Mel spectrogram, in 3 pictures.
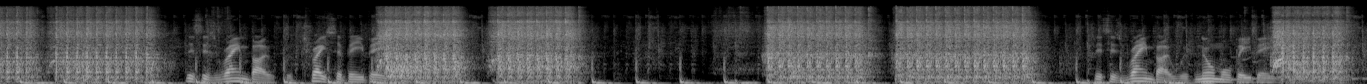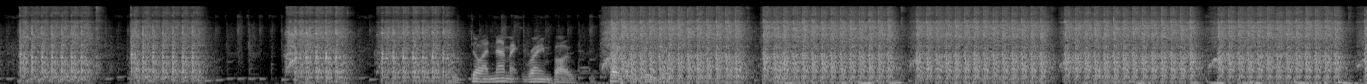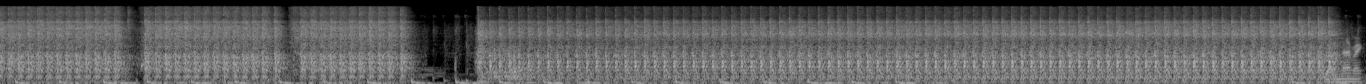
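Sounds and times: airsoft gun firing full auto: 0.0 - 1.8, 3.8 - 5.9, 7.6 - 10.5, 12.7 - 15.8, 16.5 - 18.3, 19.7 - 31.5, 32.1 - 40.8.

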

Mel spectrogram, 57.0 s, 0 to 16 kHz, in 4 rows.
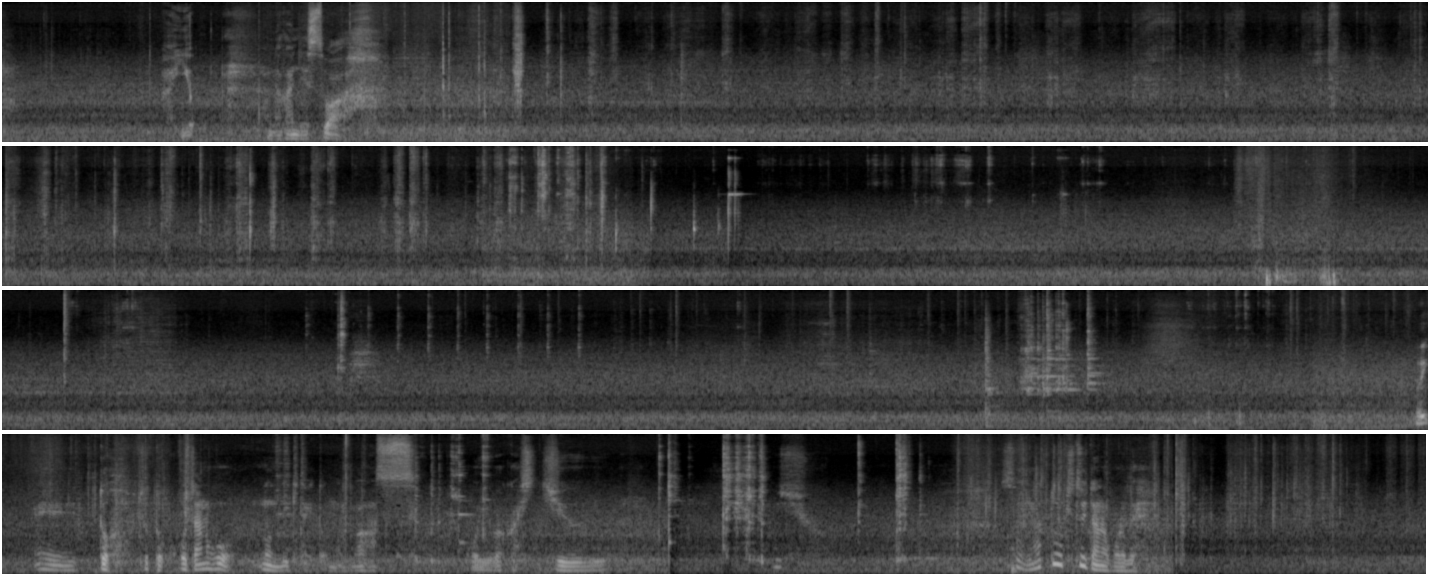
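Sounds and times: knife shaving wood: 3.7 - 20.4.

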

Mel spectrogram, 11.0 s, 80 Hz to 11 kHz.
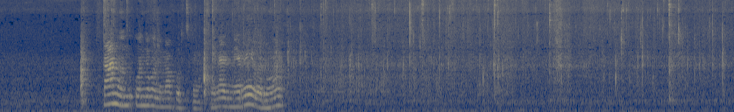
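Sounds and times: hot oil sizzling: 3.0 - 11.0
crackles and pops in oil: 4.2 - 11.0.

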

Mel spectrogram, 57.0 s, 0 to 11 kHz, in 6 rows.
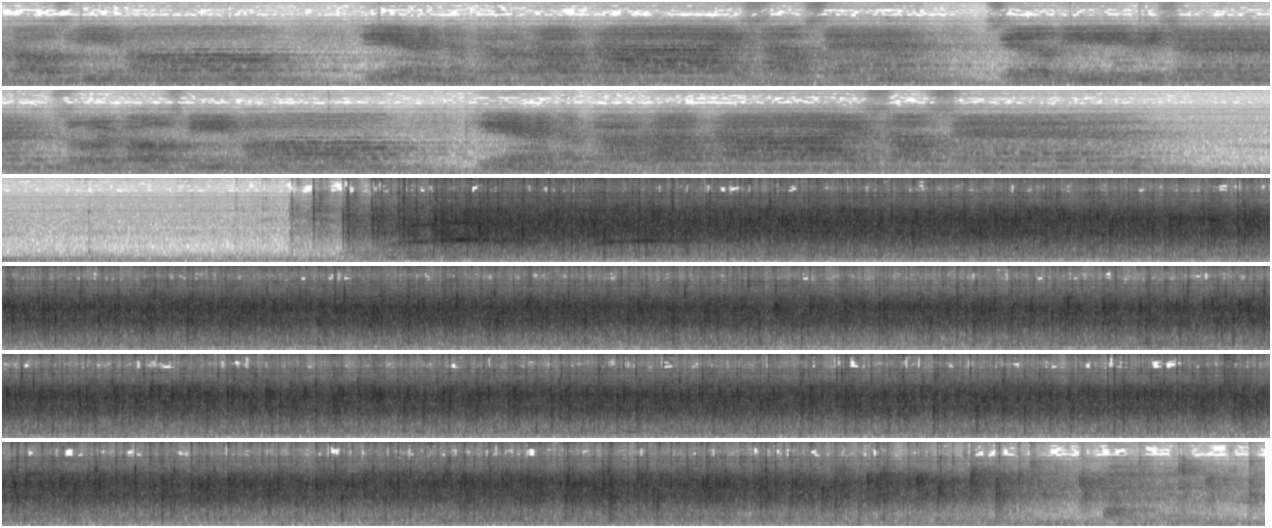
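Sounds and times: audience applauding: 21.2 - 57.0.

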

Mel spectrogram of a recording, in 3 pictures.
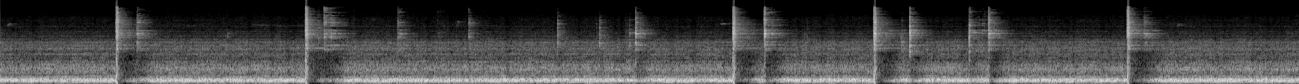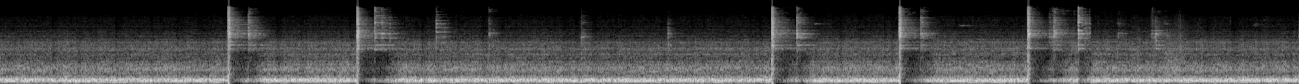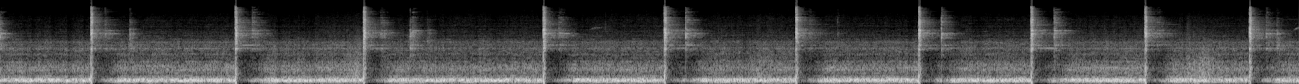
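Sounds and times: steady low hum: 0.0 - 38.9
hammer striking metal on anvil: 1.1 - 1.6, 3.0 - 4.9, 5.6 - 6.6, 7.3 - 8.1, 8.7 - 10.2, 11.2 - 11.7, 15.2 - 15.7, 16.5 - 18.1, 19.6 - 19.8, 20.7 - 21.2, 22.0 - 22.5, 23.2 - 24.9, 25.9 - 26.2, 26.8 - 27.5, 28.3 - 28.8, 29.6 - 30.4, 31.4 - 31.8, 32.6 - 33.1, 33.9 - 34.5, 35.1 - 35.7, 36.3 - 36.8, 37.4 - 38.9.

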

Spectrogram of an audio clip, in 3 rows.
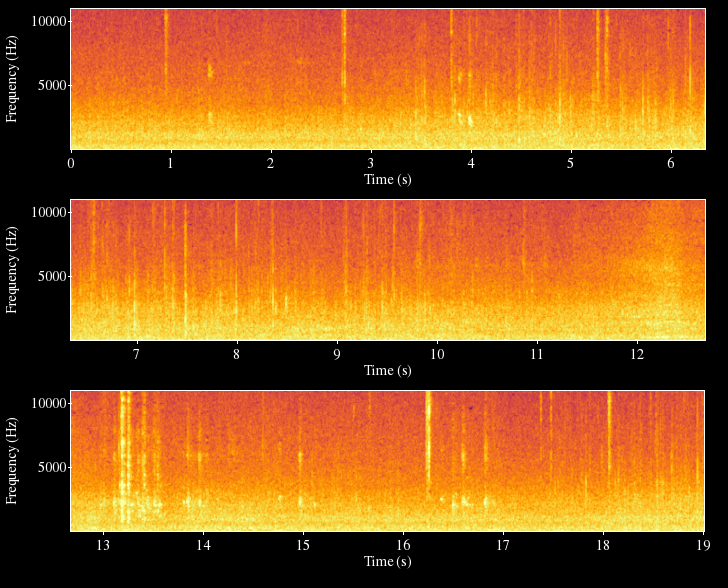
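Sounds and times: rain patter: 0.0 - 19.0.

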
